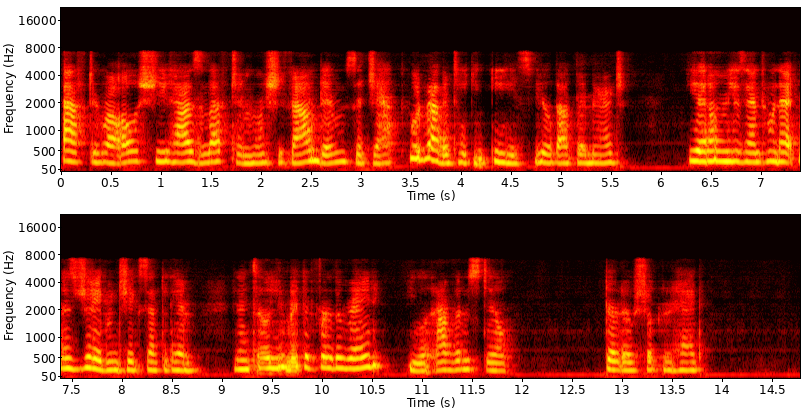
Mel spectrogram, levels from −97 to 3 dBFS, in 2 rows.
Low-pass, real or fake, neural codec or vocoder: 7.2 kHz; fake; codec, 24 kHz, 1 kbps, SNAC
